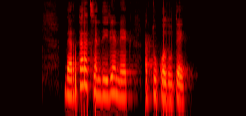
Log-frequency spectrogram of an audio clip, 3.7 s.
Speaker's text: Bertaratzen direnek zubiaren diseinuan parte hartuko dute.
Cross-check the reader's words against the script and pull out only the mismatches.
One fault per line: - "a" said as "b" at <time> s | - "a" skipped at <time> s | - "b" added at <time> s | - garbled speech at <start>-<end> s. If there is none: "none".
- "zubiaren diseinuan parte" skipped at 2.0 s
